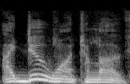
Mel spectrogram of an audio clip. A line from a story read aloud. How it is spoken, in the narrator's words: he cried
